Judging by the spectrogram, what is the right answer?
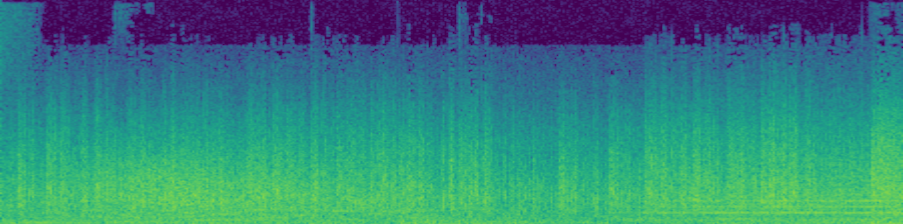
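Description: Added battle sound effects: a continuous din of rapid anti-aircraft gunfire and explosions over a heavy rumble. A steady higher tone joins in about six and a half seconds in.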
